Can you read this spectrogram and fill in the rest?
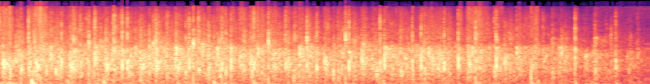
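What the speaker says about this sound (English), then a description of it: "So give Juanita a round of applause, please." An audience applauds continuously, a dense wash of many hands clapping at steady loudness before tapering slightly near the end.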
